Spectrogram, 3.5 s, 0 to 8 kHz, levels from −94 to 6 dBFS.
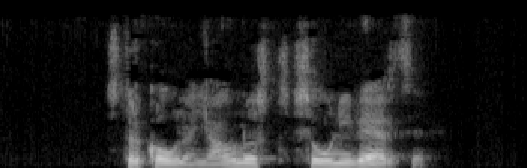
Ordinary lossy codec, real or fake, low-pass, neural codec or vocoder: MP3, 48 kbps; real; 7.2 kHz; none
